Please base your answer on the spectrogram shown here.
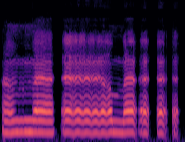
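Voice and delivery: put-on high, drawn-out child wail; boy crying in front of mother's photo; child sobbing. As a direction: wail for mom like a small boy. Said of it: "또 다른 울음소리가 들리는 겁니다".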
